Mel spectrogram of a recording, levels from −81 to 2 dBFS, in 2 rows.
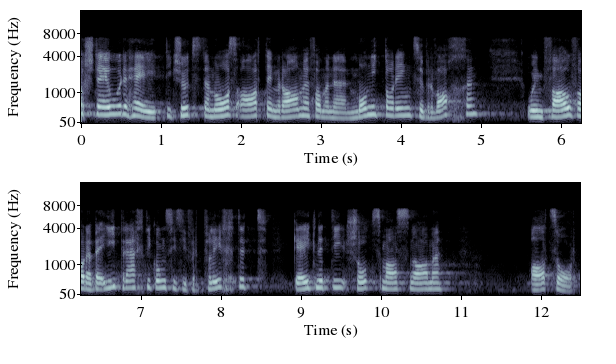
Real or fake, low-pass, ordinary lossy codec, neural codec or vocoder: fake; 7.2 kHz; MP3, 64 kbps; codec, 16 kHz, 4 kbps, FreqCodec, smaller model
